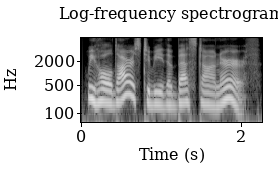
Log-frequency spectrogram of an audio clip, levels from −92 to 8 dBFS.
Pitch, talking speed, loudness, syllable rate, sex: 185 Hz, 240 wpm, -16 LUFS, 4.3 syllables/s, female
